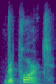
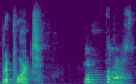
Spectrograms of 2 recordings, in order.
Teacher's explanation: The stress is on the end.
